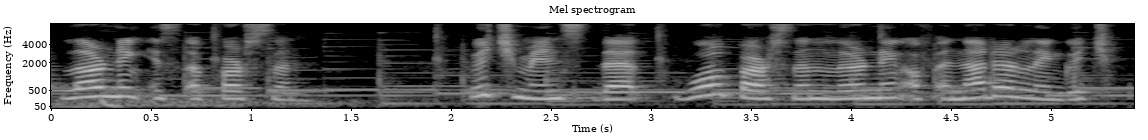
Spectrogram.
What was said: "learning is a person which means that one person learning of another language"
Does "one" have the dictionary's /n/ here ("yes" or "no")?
no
